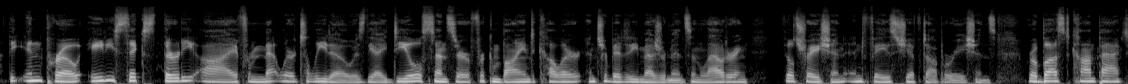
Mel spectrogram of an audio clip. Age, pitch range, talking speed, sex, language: 20-39, 105-140 Hz, 135 wpm, male, English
